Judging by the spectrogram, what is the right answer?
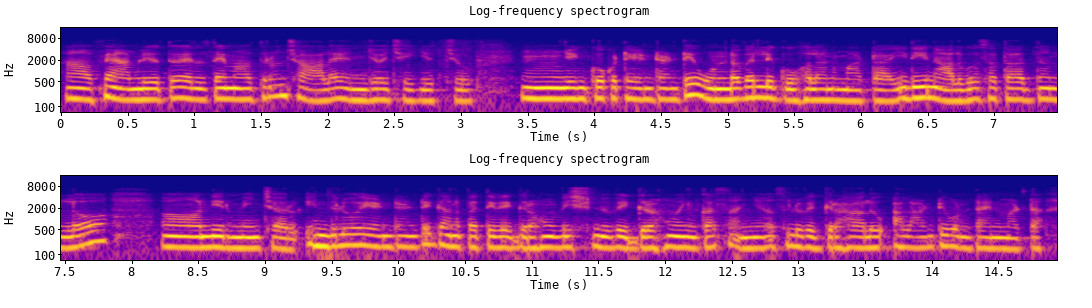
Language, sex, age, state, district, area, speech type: Telugu, female, 45-60, Andhra Pradesh, Guntur, urban, spontaneous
